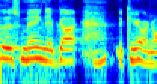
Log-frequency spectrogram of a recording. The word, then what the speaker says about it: Kirin: So on part of this Ming, they've got the Kirin. I'm using the Japanese pronunciation because of Kirin beer.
